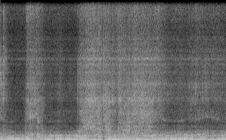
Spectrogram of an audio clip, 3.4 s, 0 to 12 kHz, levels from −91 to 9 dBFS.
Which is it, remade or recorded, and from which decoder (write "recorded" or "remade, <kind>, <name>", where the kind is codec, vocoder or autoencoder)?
remade, codec, SNAC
